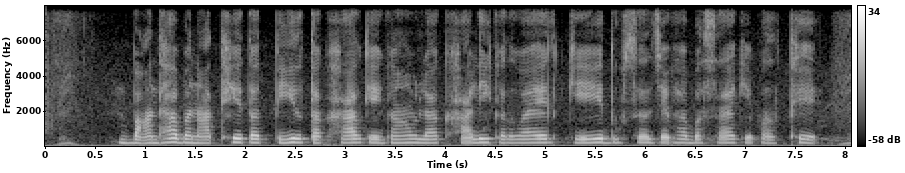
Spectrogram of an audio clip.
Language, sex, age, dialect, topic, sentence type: Chhattisgarhi, female, 18-24, Northern/Bhandar, agriculture, statement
